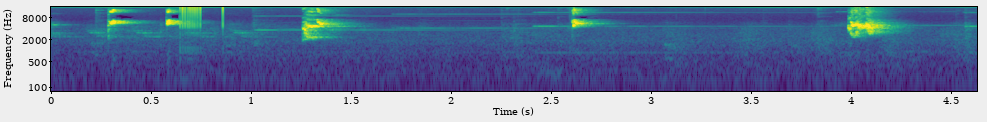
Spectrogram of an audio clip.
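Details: Lovebird chatter used to attract fellow lovebirds: a handful of piercing, high, clipped chirps spaced a second or so apart, with a short shriek at the end.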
